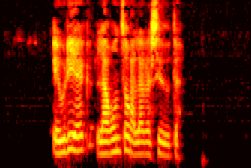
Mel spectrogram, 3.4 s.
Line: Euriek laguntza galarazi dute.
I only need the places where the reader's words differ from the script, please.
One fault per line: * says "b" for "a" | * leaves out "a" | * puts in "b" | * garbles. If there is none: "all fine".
all fine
